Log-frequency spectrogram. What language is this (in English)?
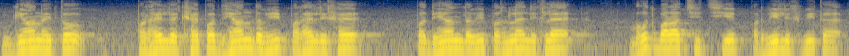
Maithili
